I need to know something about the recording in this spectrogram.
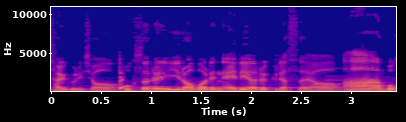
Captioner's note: voiceover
